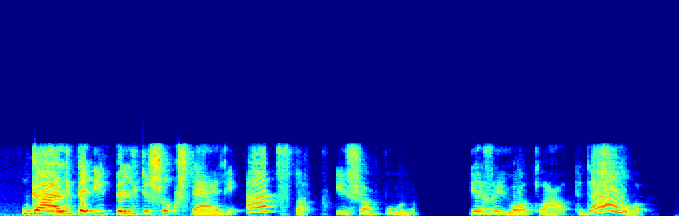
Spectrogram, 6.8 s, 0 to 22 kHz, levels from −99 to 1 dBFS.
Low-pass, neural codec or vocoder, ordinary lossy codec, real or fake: 7.2 kHz; codec, 16 kHz, 8 kbps, FunCodec, trained on LibriTTS, 25 frames a second; AAC, 96 kbps; fake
